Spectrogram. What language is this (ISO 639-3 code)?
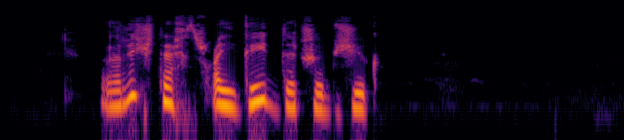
abk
